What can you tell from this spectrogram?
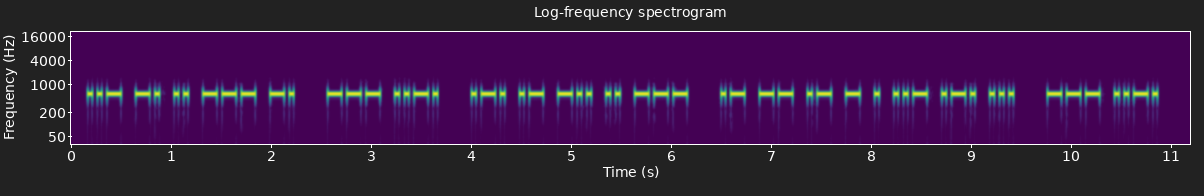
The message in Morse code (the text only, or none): UNION OF RADIO AMATEURS OF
